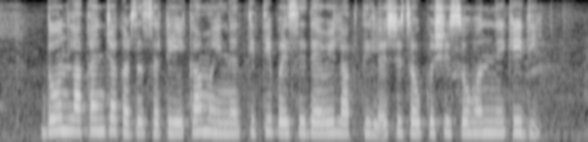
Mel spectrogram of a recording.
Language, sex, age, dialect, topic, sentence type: Marathi, female, 36-40, Standard Marathi, banking, statement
